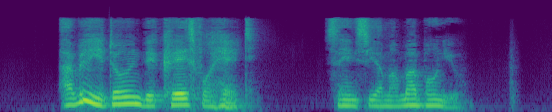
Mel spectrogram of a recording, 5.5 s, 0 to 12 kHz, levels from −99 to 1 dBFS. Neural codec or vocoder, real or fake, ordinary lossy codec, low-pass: codec, 16 kHz, 0.5 kbps, X-Codec, WavLM features, trained on Multilingual LibriSpeech; fake; AAC, 32 kbps; 7.2 kHz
